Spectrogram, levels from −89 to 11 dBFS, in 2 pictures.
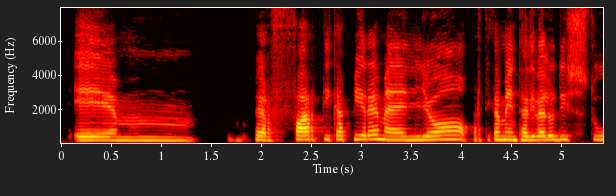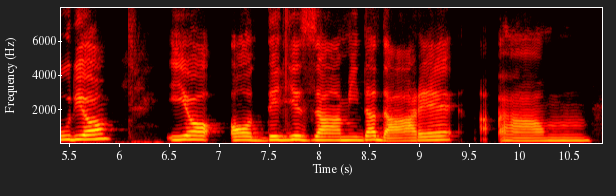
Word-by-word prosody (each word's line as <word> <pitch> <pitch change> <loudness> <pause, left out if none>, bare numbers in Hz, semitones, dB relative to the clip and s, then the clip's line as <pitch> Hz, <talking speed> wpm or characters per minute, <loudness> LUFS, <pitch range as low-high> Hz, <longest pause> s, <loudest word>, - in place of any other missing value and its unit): Ehm, 195 -2 -1 0.5
per 220 -1 +2
farti 230 +2 +4
capire 240 +2 +1
meglio, 225 +1 +2
praticamente 225 0 0
a - - +4
livello 225 +1 +4
di 230 +1 -1
studio 245 +5 0 0.5
io 230 0 0
ho 210 +2 +1
degli 205 +4 -2
esami 200 -1 -1
da 220 +3 +1
dare 200 +5 -2 0.3
a 170 -2 -5
a, - - -7
mhmm, 175 0 -8
215 Hz, 105 wpm, -23 LUFS, 195-230 Hz, 0.5 s, farti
